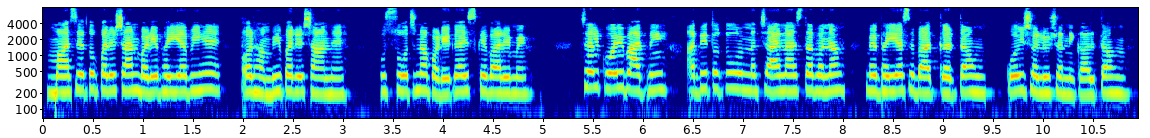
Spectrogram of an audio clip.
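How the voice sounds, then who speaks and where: A woman's voice: medium pitch, flat delivery, moderate pace, a little mellow, lightly acted. Woman doing a greedy son, kinda argumentative, muffled lo-fi audio. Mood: coaxing. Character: greedy middle-aged son and husband. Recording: dull lo-fi recording.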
